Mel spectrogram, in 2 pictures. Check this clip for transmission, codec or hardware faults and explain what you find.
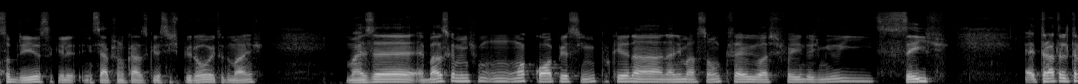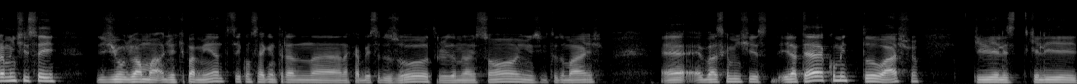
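Checking this clip turns up no faults to explain.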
